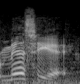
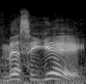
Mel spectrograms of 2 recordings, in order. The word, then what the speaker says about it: Messier: Well, young lady, the M stands for Messier. Pronounced Messier, not messier, as in is your room messier than mine?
